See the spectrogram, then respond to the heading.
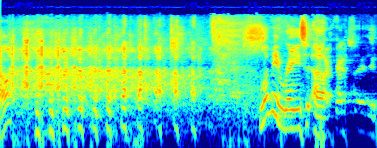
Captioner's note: all laughing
